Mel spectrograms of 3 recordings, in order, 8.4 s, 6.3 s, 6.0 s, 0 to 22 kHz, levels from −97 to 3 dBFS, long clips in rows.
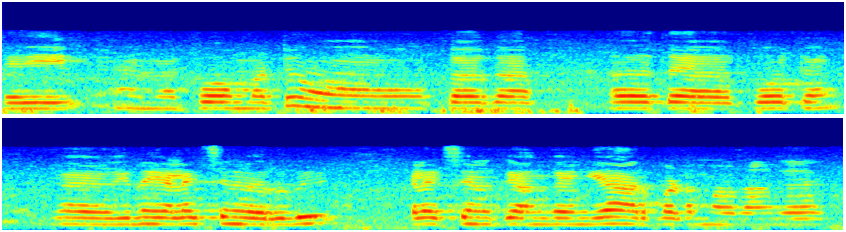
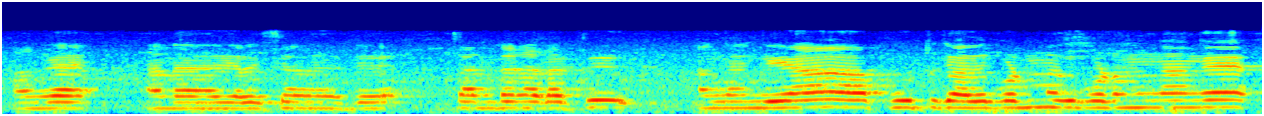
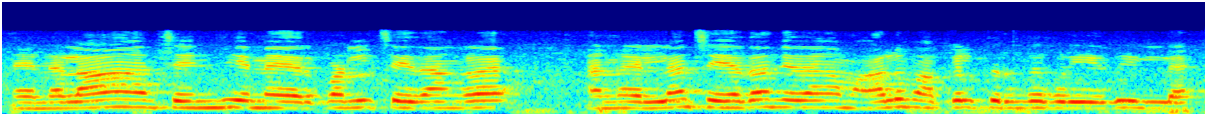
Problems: constant background noise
